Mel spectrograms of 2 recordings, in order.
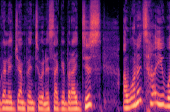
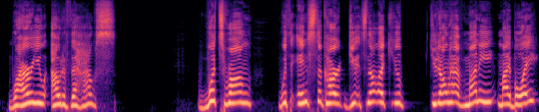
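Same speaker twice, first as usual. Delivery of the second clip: exasperated scolding; 8 semitones higher than usual. Pretend. Scolding Mangione directly, exasperated.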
